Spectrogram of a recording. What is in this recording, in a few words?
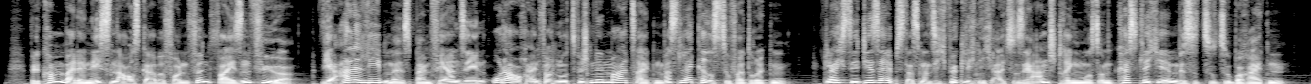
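german male; lektoring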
